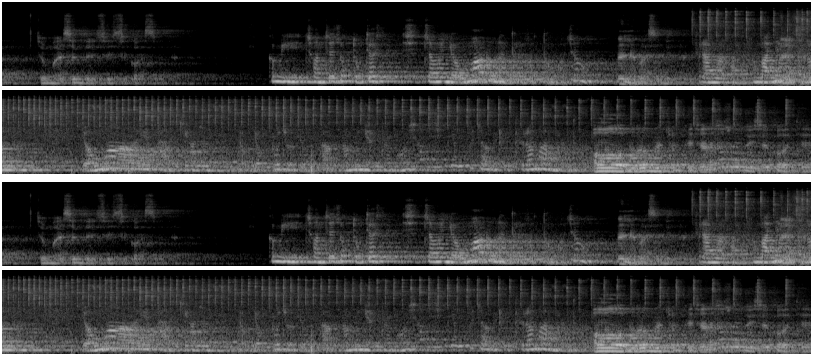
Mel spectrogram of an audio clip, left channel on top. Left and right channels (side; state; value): both; identical; correlation 1.00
